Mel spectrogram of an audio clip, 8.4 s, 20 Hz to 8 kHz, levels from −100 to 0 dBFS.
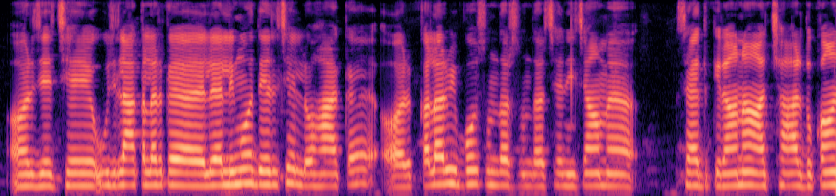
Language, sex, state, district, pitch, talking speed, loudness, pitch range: Maithili, female, Bihar, Madhepura, 190 Hz, 170 wpm, -16 LUFS, 185-200 Hz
